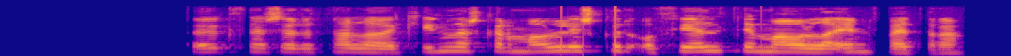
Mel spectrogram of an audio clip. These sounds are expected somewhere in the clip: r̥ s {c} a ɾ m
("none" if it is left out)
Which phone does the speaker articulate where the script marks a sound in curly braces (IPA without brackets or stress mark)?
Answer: k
